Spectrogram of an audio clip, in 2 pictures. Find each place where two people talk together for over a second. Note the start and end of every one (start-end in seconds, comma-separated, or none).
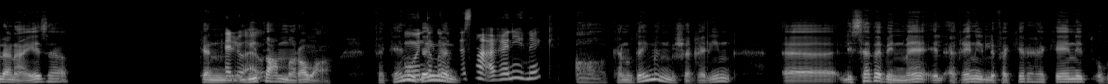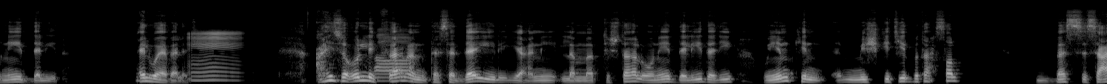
none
